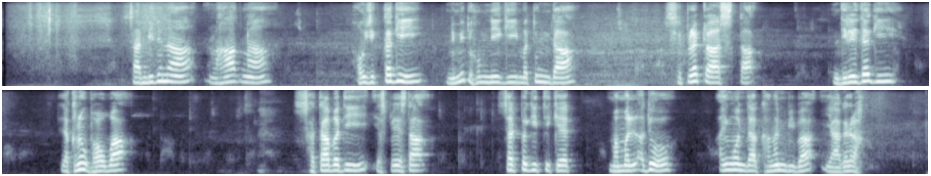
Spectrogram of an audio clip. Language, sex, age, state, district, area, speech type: Manipuri, male, 60+, Manipur, Churachandpur, rural, read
